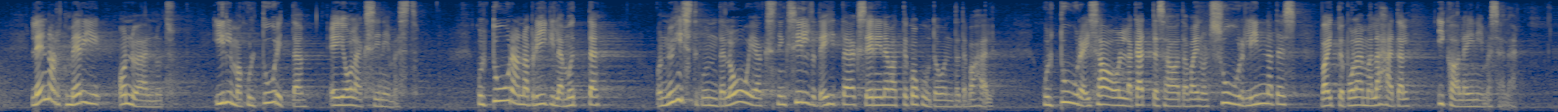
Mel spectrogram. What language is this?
Estonian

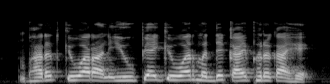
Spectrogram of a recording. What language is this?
Marathi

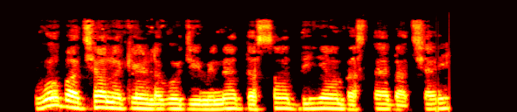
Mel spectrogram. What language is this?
Gujari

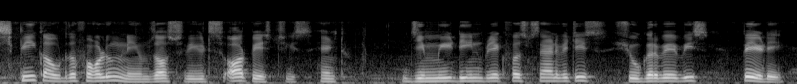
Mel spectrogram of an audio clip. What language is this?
Punjabi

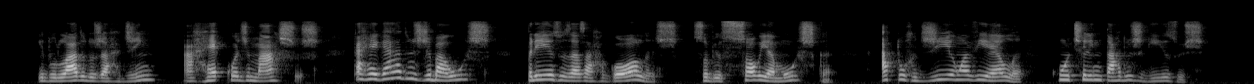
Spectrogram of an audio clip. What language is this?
Portuguese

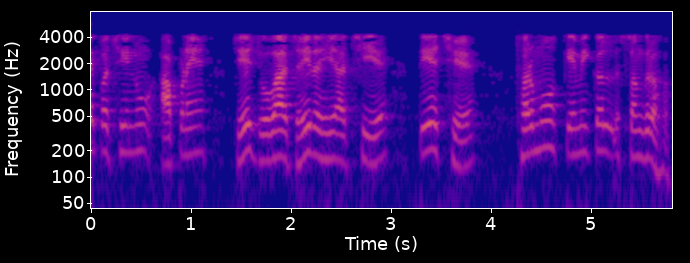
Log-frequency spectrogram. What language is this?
Gujarati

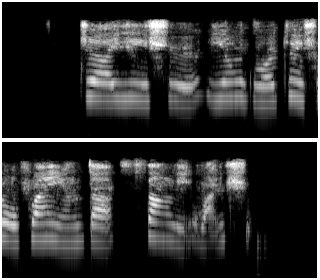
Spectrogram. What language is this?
Chinese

